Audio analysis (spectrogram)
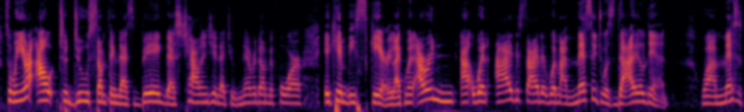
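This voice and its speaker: A woman's voice: medium pitch, a bit bright, dry recording, studio quality. Jamaican woman coaching with emphatic repeats. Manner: emphatic, repeats and restarts phrases. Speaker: podcast host and business coach. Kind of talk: casual teaching monologue.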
